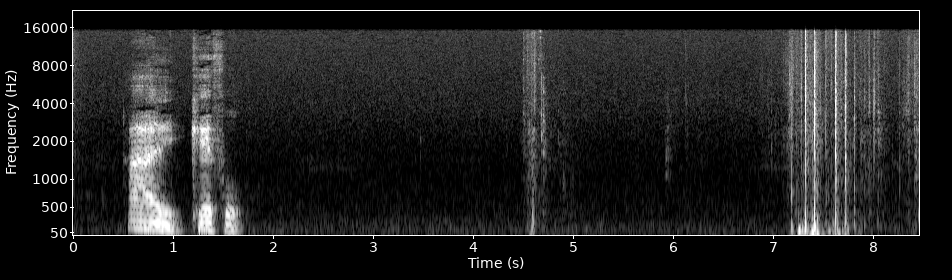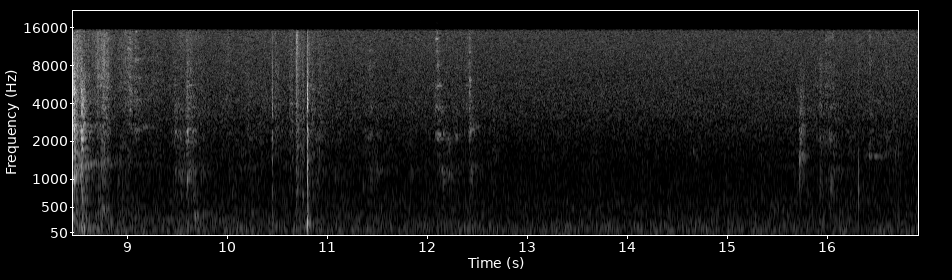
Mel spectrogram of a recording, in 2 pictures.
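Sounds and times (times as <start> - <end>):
dove wings flapping: 4.5 - 5.0, 6.9 - 8.9, 10.4 - 11.0.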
